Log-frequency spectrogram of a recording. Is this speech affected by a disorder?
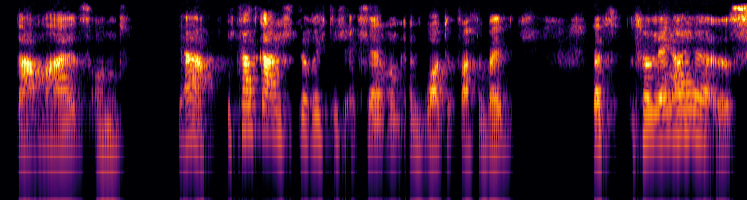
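Yes: Down syndrome; BUK signing-supported communication used heavily in early childhood through family.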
